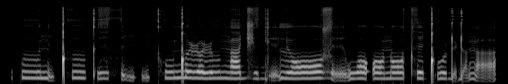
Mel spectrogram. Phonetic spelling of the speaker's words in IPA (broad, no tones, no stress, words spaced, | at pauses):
pɯː nḭ ǃʰɯːkʼe̤ θḭ ʔḭkʰuŋ͡ǃɯ ɭɤɭɯːŋad͡ʒe̤ ɡʲḛ lʲɔː zḛ wɔʔɔːnɔː tʰeǃʼuːɖḛɖa̰ ŋa̰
